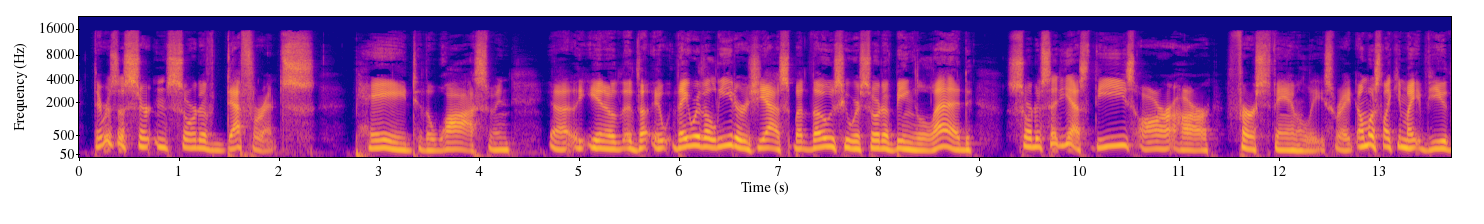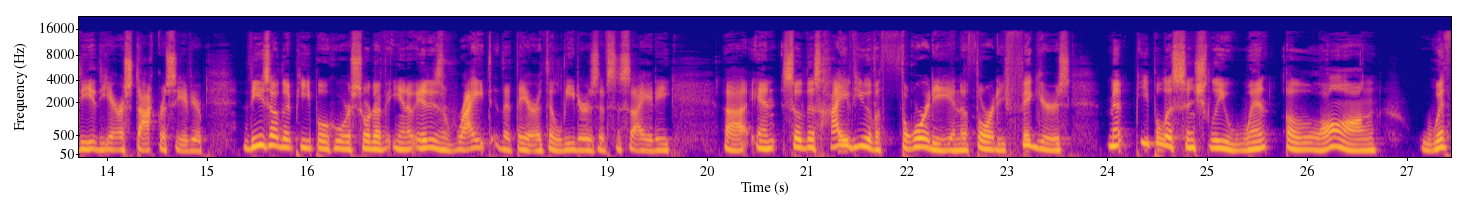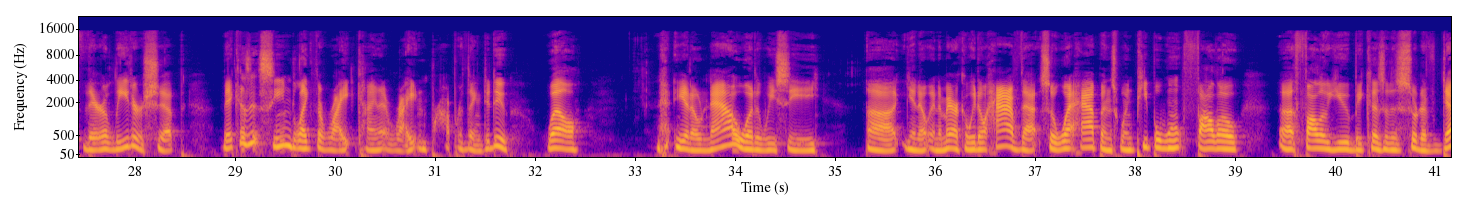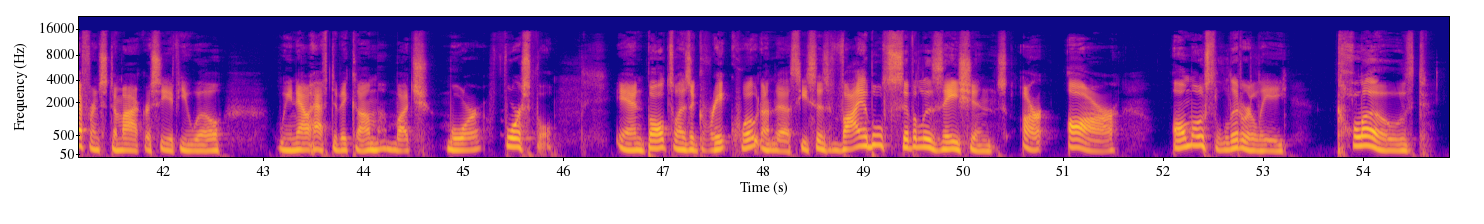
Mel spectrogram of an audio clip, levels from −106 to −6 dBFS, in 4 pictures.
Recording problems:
none

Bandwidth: 15 kHz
